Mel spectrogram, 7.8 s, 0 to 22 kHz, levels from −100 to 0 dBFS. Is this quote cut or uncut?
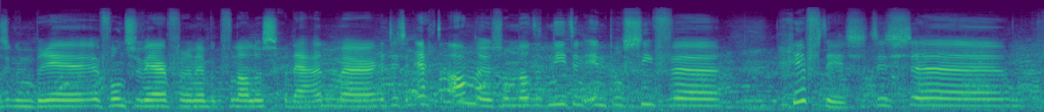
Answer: uncut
